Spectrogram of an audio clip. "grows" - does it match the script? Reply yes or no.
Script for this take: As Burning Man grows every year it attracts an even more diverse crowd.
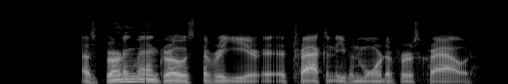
yes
